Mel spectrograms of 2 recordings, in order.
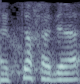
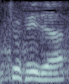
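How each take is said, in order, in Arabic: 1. الفعل مضبوط هكذا: ittakhadha 2. الفعل مضبوط هكذا: uttukhidha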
